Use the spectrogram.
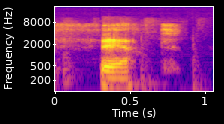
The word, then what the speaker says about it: fährt: Notice when I pronounce that word fährt, the umlauts over the A make it more of an air sound like fair, as opposed to an R sound like bath.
